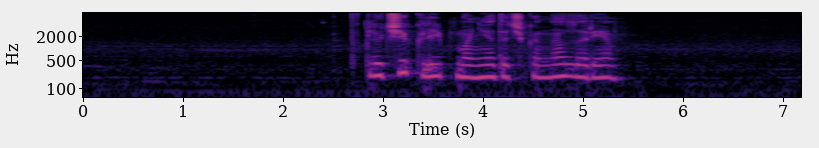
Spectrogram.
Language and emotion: Russian, sad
